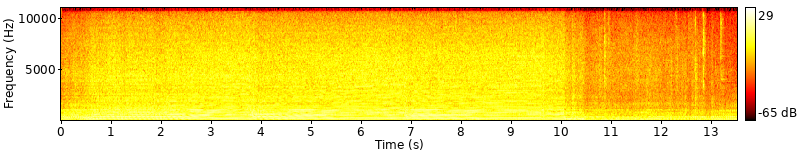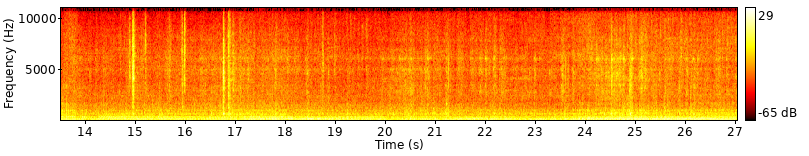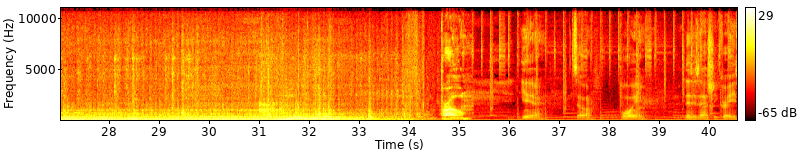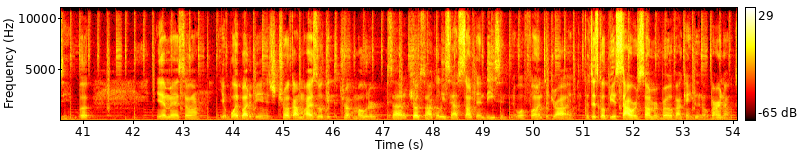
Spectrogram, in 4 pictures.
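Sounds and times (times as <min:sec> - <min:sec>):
car engine accelerating: 0:00.0 - 0:35.3
engine rumble: 0:00.0 - 0:41.3, 0:42.0 - 0:54.0.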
